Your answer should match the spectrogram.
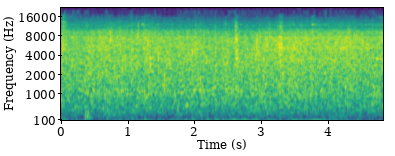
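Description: Steady broadband rush of a stream of water running beside a muddy trail, continuous and fairly close, with no talking.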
